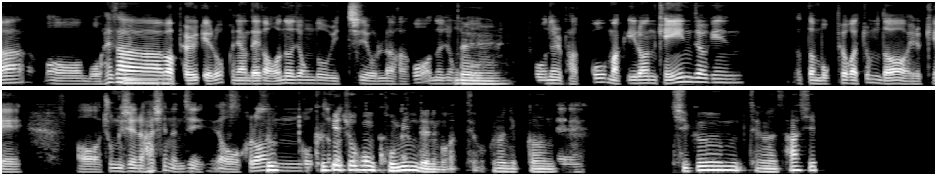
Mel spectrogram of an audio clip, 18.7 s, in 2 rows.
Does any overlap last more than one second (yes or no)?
yes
